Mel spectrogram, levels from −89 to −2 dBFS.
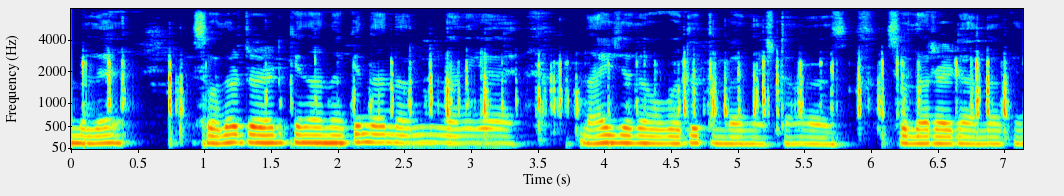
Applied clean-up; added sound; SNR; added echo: classical method log-MMSE.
